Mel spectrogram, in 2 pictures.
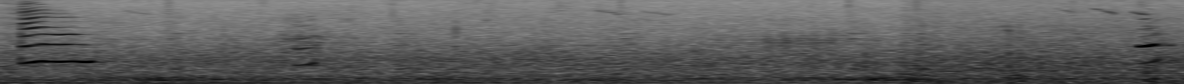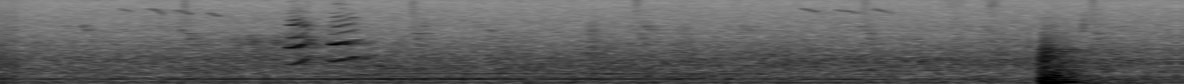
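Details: Left alone in the garden, the cat Rags cries: one loud, clear meow at the start, then a few fainter, shorter meows trailing off between quiet stretches, with a low steady hum and a sharp knock near the end.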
